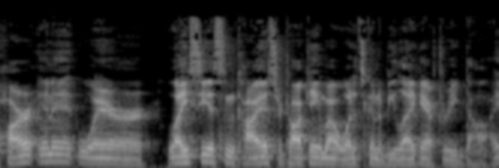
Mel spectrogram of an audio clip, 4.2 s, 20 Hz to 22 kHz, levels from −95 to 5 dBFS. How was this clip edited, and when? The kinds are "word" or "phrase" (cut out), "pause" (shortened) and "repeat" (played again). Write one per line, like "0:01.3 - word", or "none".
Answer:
0:01.3 - pause

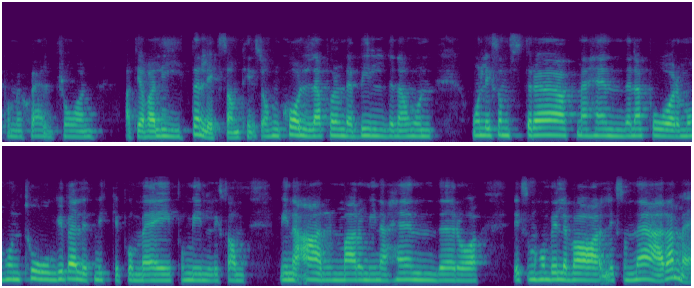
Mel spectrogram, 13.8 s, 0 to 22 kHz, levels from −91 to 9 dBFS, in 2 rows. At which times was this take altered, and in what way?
none

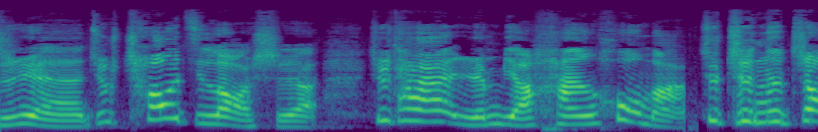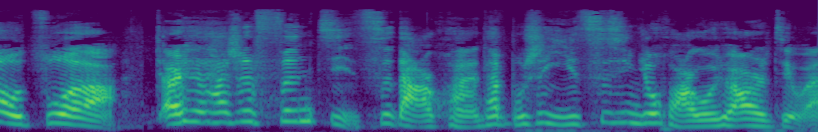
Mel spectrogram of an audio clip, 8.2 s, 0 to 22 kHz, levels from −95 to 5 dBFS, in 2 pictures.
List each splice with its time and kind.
none

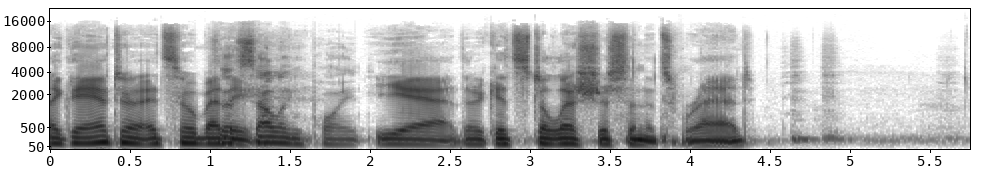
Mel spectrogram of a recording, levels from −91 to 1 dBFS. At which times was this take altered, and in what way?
none

